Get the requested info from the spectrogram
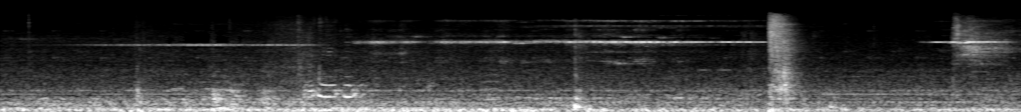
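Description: Train running on the rails with a steady low rumble, its wheels giving a thin, high-pitched squeal for several seconds, and a short burst of noise about three-quarters of the way through.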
